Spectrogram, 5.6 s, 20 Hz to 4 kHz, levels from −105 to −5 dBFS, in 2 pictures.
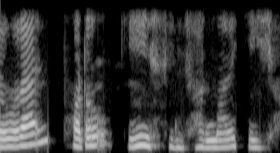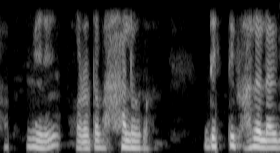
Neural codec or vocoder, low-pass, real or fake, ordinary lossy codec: vocoder, 44.1 kHz, 80 mel bands, Vocos; 3.6 kHz; fake; none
